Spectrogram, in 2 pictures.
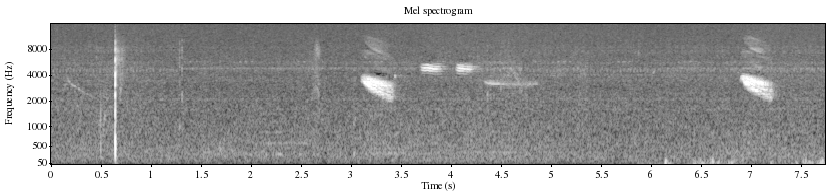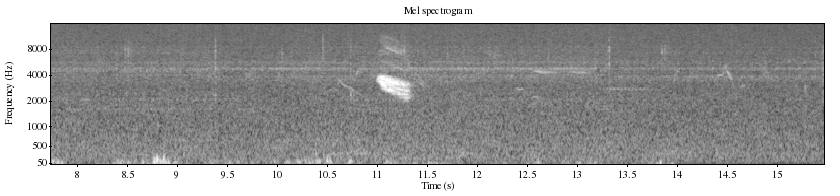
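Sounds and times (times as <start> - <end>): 
white-rumped monjita singing: 3.1 - 5.0, 6.9 - 7.3, 10.6 - 11.6, 12.3 - 15.0.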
